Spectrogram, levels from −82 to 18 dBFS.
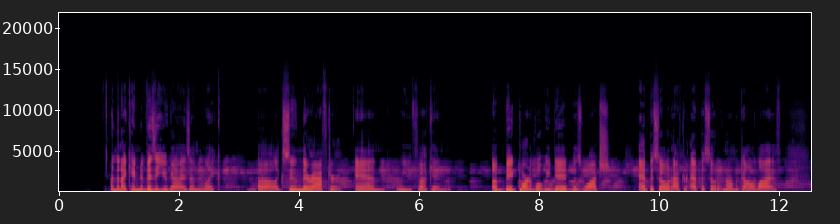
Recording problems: echo of what is said; noticeable; throughout; 420 ms later, 15 dB below the speech

